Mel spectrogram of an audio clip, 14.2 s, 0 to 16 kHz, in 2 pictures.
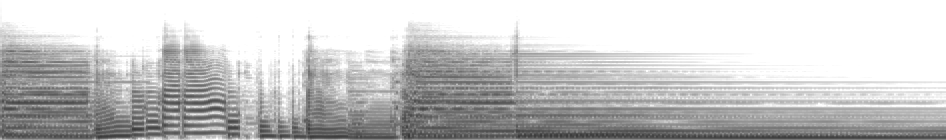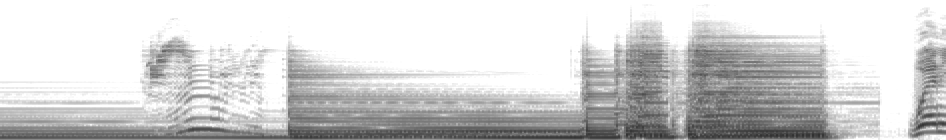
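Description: Electric guitar through a Marshall DSL20CR amp set to 10 watt mode: strummed chords and bent notes, some left to ring and decay for several seconds, loud and close with a slightly driven tone.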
